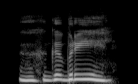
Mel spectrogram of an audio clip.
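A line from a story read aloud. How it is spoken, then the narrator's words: Moaning with pleasure. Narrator (Russian): Я застонала от такой ласки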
